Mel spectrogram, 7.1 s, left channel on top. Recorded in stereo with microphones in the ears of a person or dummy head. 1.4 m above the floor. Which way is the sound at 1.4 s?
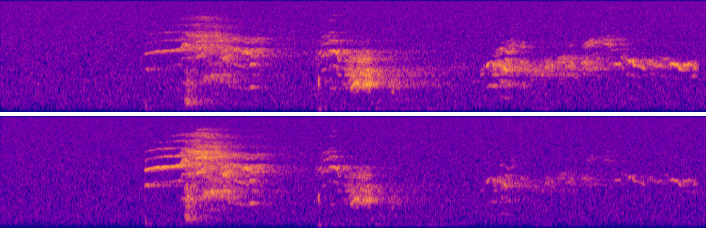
30° right (ahead or behind).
